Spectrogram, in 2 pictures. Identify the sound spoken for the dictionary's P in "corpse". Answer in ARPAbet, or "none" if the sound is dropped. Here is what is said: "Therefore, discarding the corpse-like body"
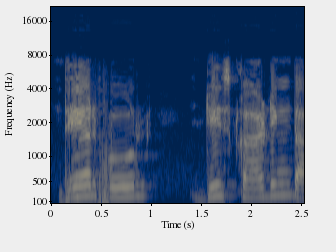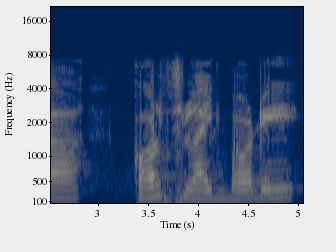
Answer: none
